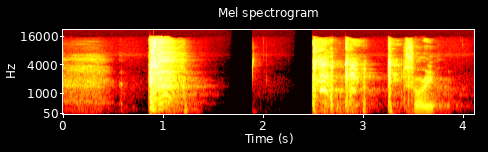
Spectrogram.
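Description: A man's single sharp cough about a second in, after a short intake of breath.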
